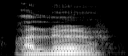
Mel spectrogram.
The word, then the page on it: alvr: apatani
